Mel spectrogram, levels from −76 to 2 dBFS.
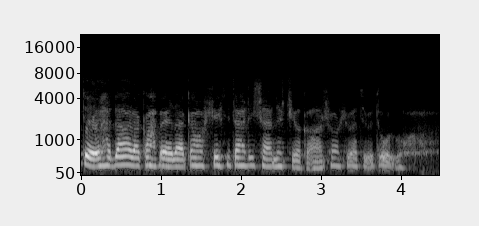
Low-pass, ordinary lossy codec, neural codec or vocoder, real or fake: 7.2 kHz; AAC, 32 kbps; codec, 16 kHz, 8 kbps, FunCodec, trained on Chinese and English, 25 frames a second; fake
